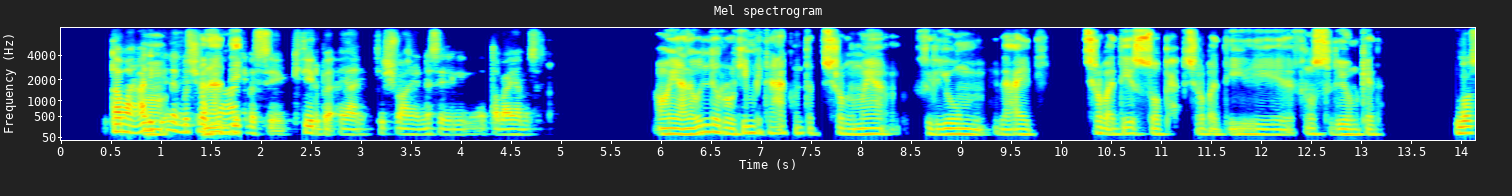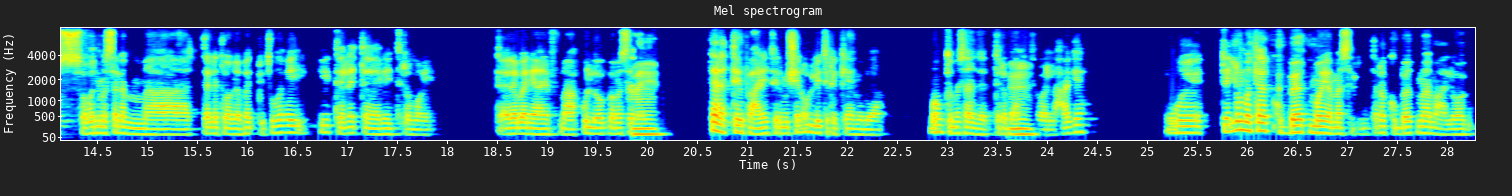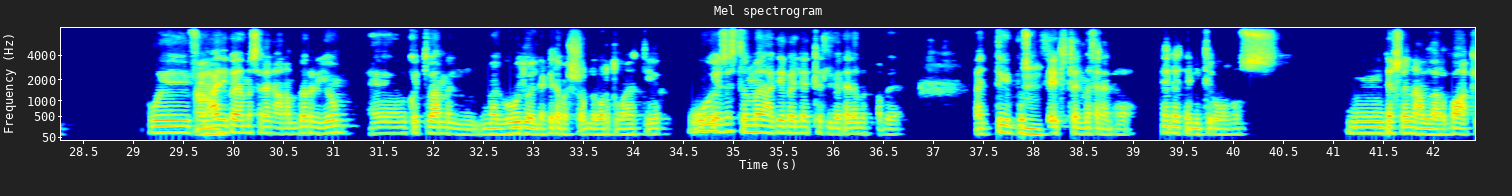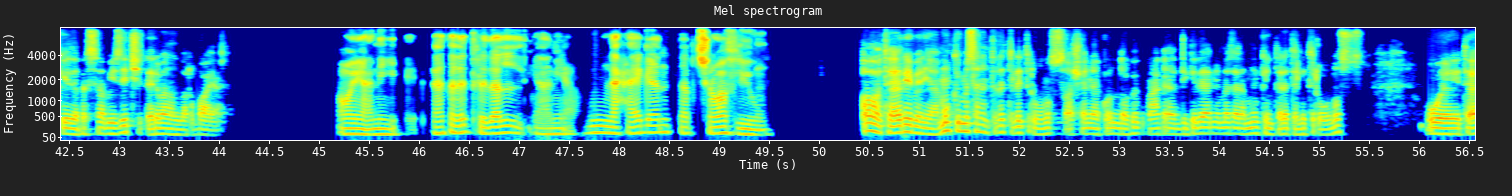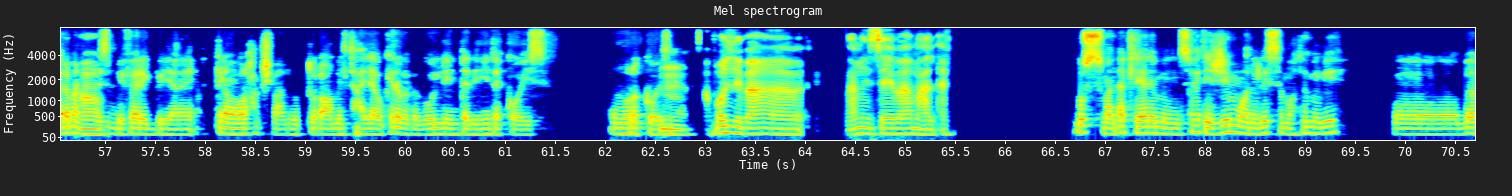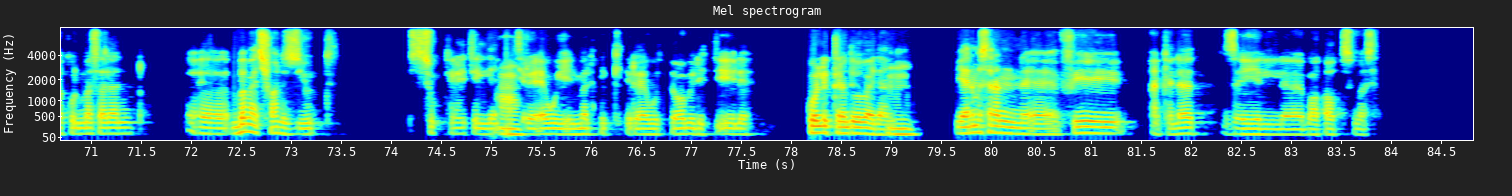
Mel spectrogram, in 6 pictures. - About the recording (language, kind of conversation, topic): Arabic, podcast, إزاي تحافظ على نشاطك البدني من غير ما تروح الجيم؟
- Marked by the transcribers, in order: in English: "الروتين"; tapping; in English: "الtotal"; in English: "الgym"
